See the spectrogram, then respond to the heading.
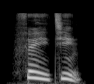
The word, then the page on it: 费劲: fèi jìn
